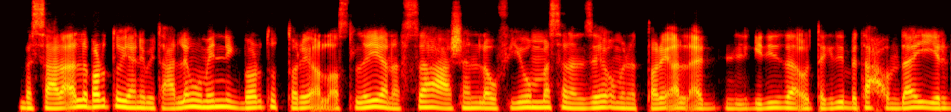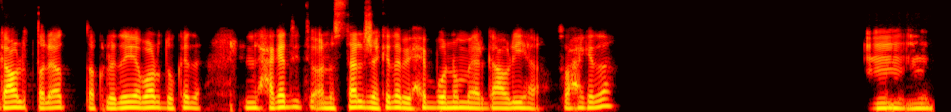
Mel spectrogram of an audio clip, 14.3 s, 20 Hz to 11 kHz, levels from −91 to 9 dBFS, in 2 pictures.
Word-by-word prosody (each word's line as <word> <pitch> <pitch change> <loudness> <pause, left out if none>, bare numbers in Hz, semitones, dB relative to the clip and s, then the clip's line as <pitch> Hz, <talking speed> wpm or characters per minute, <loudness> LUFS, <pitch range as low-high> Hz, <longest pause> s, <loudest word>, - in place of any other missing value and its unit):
بس 150 -1 -1
على 140 - +5
الأقل 190 0 +4
برضو 185 +1 +3
يعني 160 -3 +3
بيتعلموا 150 +5 0
منِك 180 0 +2
برضو 160 +3 0
الطريقة 160 -2 -1
الأصلية 170 +3 +1
نَفسها، 160 +4 -2
عشان 150 -1 +1
لو 145 -2 0
في 150 +2 -8
يوم 165 +1 +1
مثلًا 160 -4 -1
زهقوا 160 +3 0
من 150 -2 -2
الطريقة 140 +2 0
الق 150 - 0 0.2
الجديدة 140 +4 -2
أو - - -1
التجديد 145 +3 -3
بتاعهم 145 -1 -2
ده، 150 +1 +2
يرجعوا 160 0 +3
للطريقة 160 -1 -1
التقليدية 155 0 -1
برضو 160 -2 +2
كده، 150 -1 -4 0.3
لأن 155 -2 -3
الحاجات 165 +2 +3
دي 180 - -4
تبقى 170 -1 -4
نوستالجيا 155 +2 +2
كده، 165 +3 +1
بيحبوا 155 +1 0
إن 155 - +1
هُم 160 -1 +1
يرجعوا 145 0 0
ليها، 150 -2 -2
صح 145 +3 -3
كده؟ 185 +6 -2 1.9
إمم، 145 0 0
إمم. 145 - -4
155 Hz, 190 wpm, -22 LUFS, 145-165 Hz, 1.9 s, على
